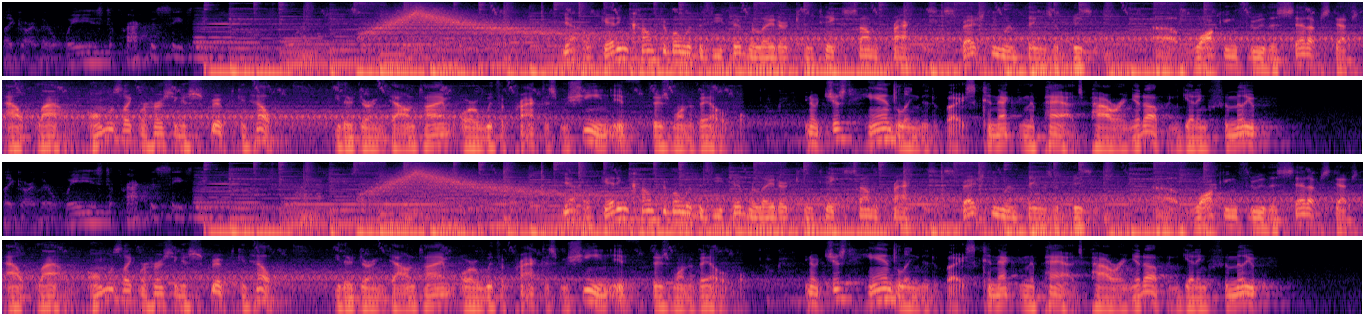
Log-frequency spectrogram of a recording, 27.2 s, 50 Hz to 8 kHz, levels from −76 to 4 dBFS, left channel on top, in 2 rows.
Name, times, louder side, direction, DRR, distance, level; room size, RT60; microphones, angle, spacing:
voice 1, 0.0-4.7 21.2-21.6, right 1 dB, 45° right, 6 dB, 3.8 m, -41 dB
sound 1, 1.9-12.2, equal, 15° right, 2.2 m, -26 dB
sound 2, 3.2-21.0, left 2 dB, 45° left, 1.0 m, -38 dB
sound 3, 3.5-22.4, left 3 dB, 5° left, 1.8 m, -31 dB
voice 2, 5.6-10.9 11.5-16.4 16.9-19.8 20.1-21.0 21.6-26.1, left 1 dB, 20° left, 8 dB, 1.2 m, -22 dB
28.5 x 20.5 x 9.6 m, 0.74 s
head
